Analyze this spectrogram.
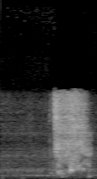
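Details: Soft background hiss gives way to a brief, louder rush of air lasting under half a second from the male podcaster's own ventilator, heard during his speech; a mechanical ventilator breath.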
